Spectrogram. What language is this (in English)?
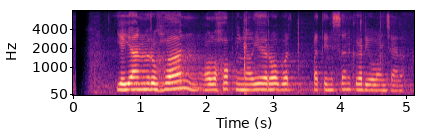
Sundanese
